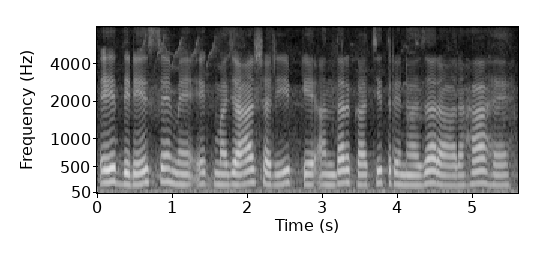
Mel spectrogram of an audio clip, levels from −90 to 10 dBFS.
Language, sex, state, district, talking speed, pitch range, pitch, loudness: Hindi, female, Jharkhand, Ranchi, 160 wpm, 185-215 Hz, 195 Hz, -17 LUFS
